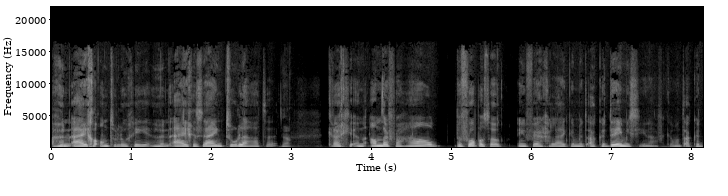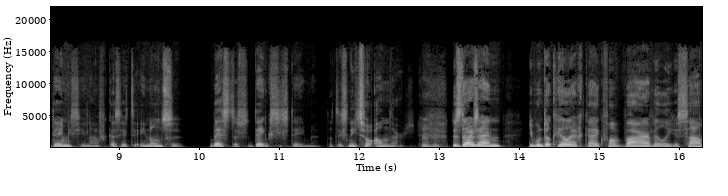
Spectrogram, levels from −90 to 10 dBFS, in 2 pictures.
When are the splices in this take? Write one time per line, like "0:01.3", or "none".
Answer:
none

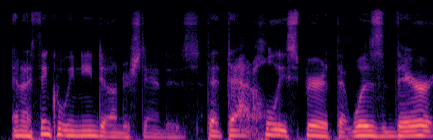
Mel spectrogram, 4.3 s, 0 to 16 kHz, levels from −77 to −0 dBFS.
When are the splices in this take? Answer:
0:02.0

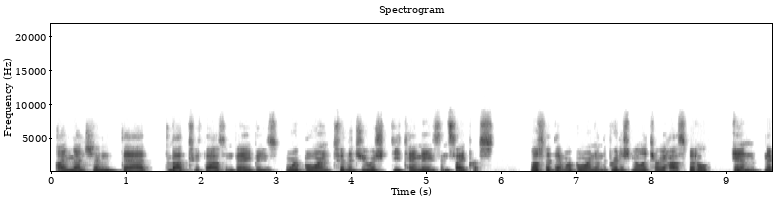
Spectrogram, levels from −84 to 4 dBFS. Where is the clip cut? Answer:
none

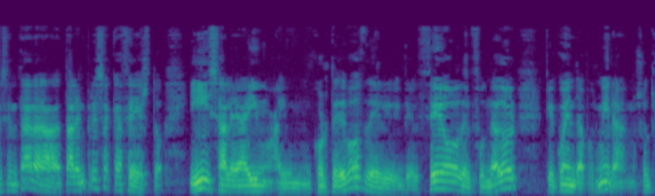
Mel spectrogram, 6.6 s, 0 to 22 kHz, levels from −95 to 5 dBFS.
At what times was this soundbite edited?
none

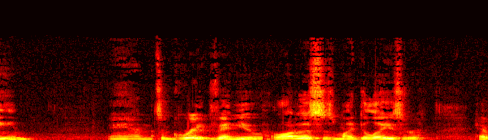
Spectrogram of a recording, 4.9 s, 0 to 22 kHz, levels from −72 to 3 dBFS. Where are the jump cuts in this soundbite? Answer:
0:01.5
0:02.6

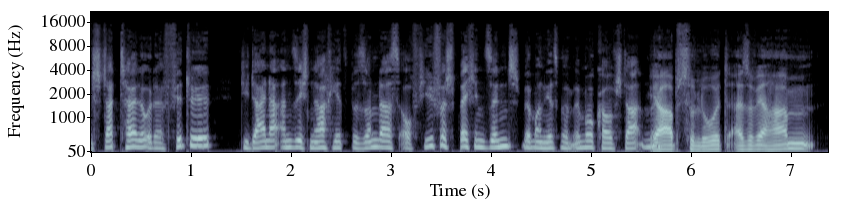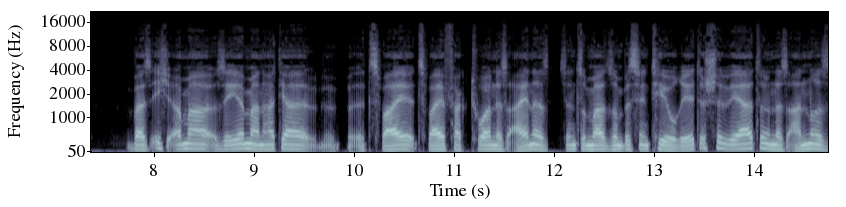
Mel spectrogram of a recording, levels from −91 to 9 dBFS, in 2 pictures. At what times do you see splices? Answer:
0:08.6
0:11.9

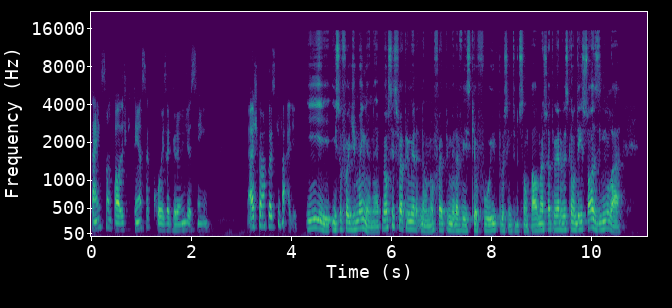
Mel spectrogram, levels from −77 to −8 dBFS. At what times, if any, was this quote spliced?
0:04.2
0:05.8

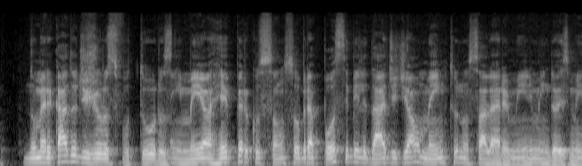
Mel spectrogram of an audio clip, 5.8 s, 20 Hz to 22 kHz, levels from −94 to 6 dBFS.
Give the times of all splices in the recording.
0:01.7

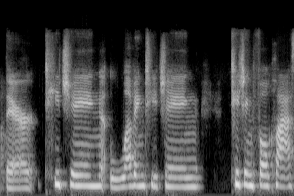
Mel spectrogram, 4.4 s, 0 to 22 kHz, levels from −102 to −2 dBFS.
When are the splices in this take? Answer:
none

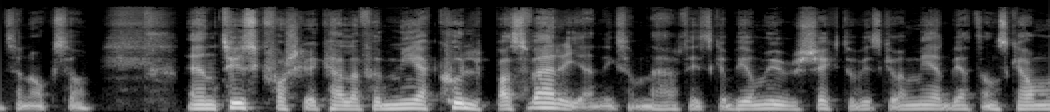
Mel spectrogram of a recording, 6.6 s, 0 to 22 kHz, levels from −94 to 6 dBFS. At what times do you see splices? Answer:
0:01.1

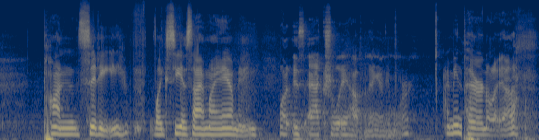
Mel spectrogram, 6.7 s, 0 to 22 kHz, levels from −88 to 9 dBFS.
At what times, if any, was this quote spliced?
0:05.8

